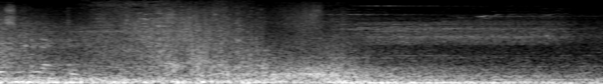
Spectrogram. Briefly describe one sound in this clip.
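A loud magical blast bursts and rumbles, then fades.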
